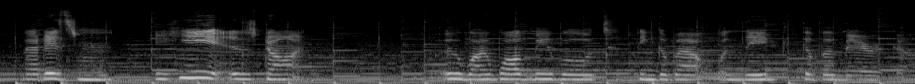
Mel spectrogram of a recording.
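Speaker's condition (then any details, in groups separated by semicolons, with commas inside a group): Friedreich's ataxia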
